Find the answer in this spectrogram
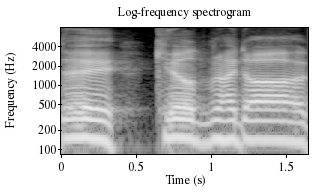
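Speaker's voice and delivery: dead flat, very slow monotone. Retelling the actor's movie line to contrast with good acting: Keanu Reeves impression. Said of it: "and then Keanu Reeves is".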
